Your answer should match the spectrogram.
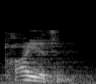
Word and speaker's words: Cajetan: Now, to spell his name, it's an Italian name, you spell it C-A-J-E-T-A-N, and you might be inclined to pronounce it differently. But it was an Italian name, so we pronounce it Caiaton.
